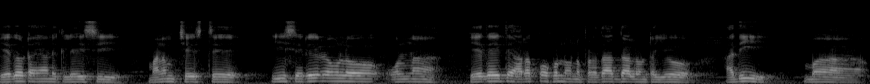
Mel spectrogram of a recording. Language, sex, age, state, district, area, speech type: Telugu, male, 45-60, Andhra Pradesh, Bapatla, urban, spontaneous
